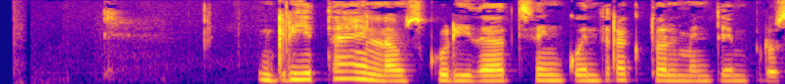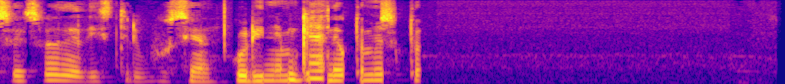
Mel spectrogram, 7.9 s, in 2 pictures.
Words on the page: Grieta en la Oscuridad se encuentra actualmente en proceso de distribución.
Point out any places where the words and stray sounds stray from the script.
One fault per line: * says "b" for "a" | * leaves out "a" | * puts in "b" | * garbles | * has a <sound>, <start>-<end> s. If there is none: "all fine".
* garbles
